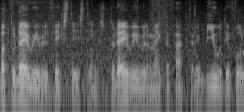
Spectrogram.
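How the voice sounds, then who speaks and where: Music runs in the background as a man speaks at a moderate pace. His pitch is very deep and low, with fairly even intonation. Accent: Finnish. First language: Finnish. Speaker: gaming streamer. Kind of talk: live gaming stream commentary. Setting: at home.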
